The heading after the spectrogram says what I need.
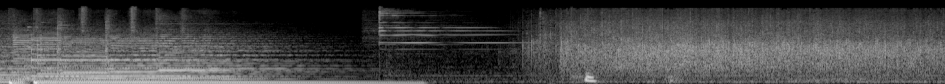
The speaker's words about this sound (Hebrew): מחיאות כפיים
